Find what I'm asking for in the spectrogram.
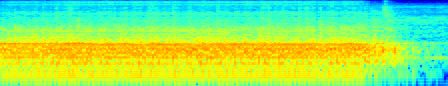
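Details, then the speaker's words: Old Harbor Freight air compressor that previously tried to start but wouldn't, test run after replacing the capacitor: motor catches at once and hums evenly about two seconds with no struggle, stall or smoke; normal start and run. "All right, it started, it ran, no smoke."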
